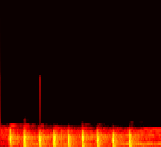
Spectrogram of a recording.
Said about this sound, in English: Knock, George. Knock. Go ahead.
